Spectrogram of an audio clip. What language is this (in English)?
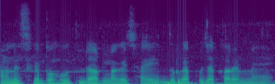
Maithili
